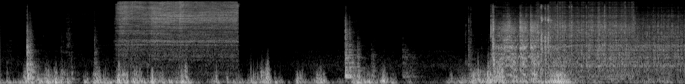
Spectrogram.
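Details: 1988 Suzuki Samurai, carbureted: several short, uneven cranking bursts with hissy spray and pauses between them; the engine never settles into a steady run.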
